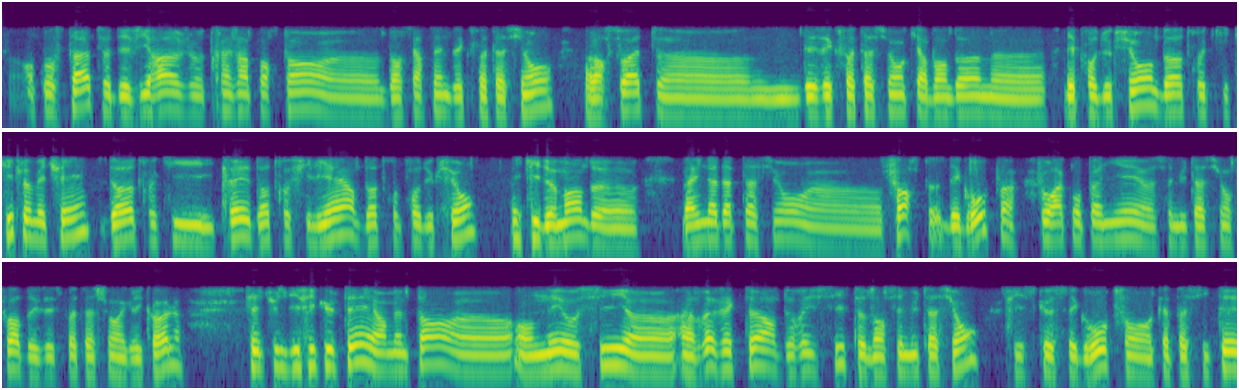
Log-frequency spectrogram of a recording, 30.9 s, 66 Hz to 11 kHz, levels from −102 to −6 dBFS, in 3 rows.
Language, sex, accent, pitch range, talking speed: French, male, French, 120-145 Hz, 140 wpm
